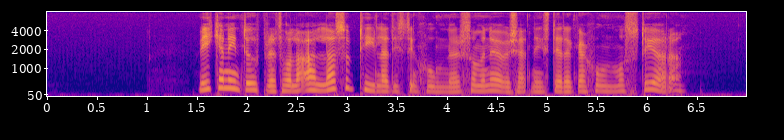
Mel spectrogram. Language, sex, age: Swedish, female, 32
